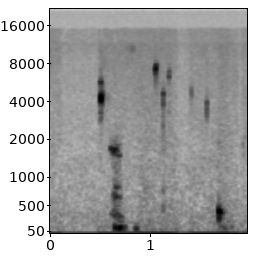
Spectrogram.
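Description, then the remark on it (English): A handful of faint, irregular key clicks tapping away quietly, as if someone is typing on a keyboard, with no voices present. “A lot of typing going on here.”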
